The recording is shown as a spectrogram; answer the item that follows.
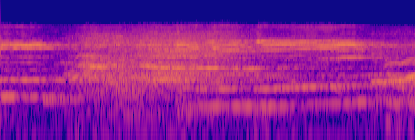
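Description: A group of voices singing or chanting together, holding long notes, over audience noise.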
